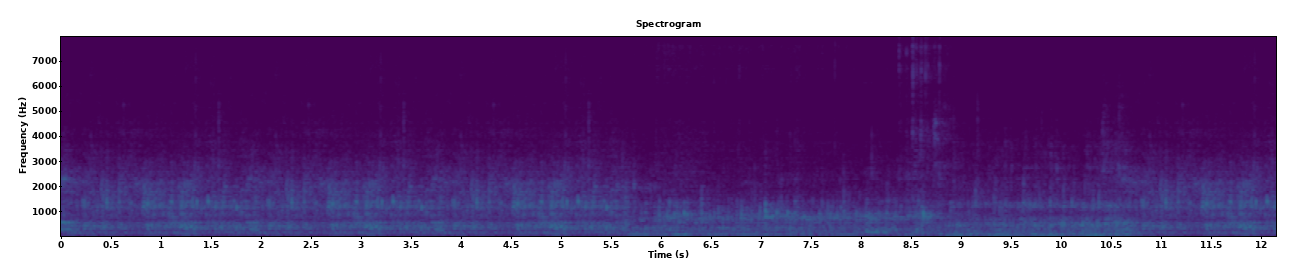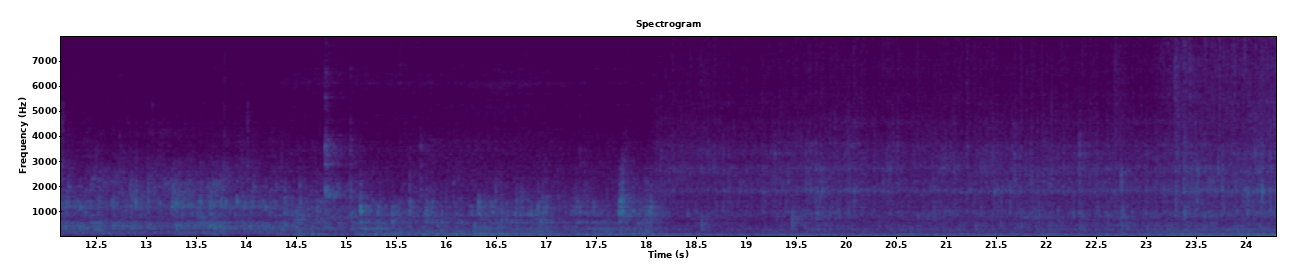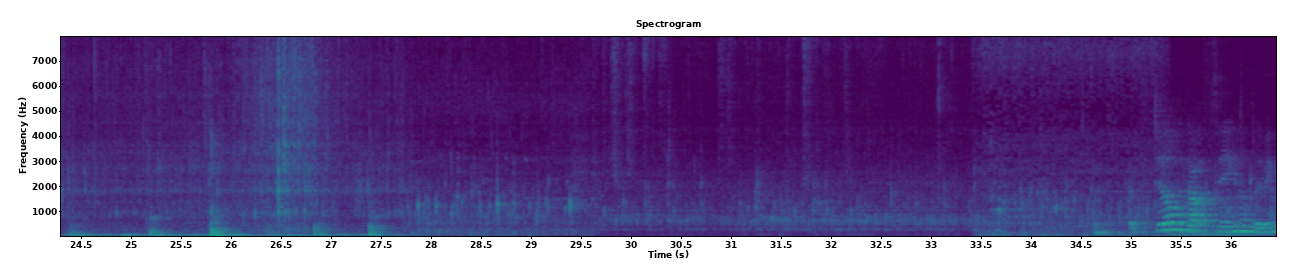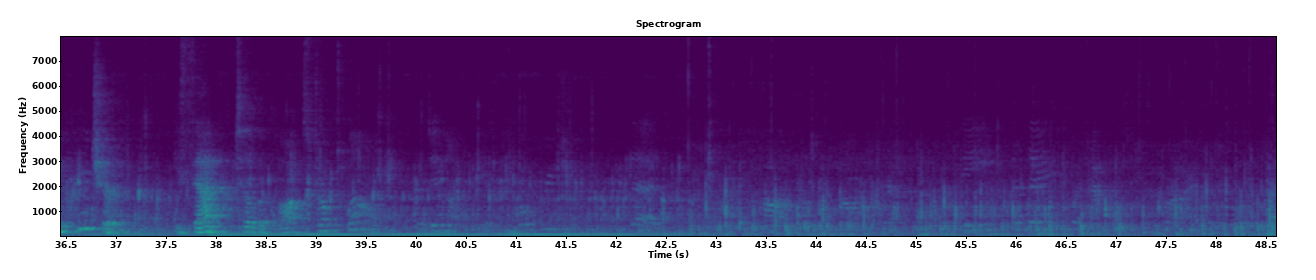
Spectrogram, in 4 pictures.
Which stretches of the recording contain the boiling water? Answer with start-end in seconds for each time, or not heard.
0.0-48.5.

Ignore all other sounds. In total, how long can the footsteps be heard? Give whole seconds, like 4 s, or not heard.
3 s.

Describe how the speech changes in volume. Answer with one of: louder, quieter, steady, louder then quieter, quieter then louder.
quieter.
